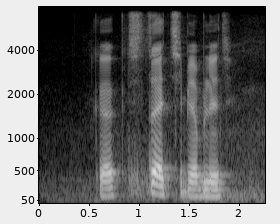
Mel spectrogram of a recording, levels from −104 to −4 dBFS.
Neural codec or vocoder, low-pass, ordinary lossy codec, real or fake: none; 7.2 kHz; none; real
